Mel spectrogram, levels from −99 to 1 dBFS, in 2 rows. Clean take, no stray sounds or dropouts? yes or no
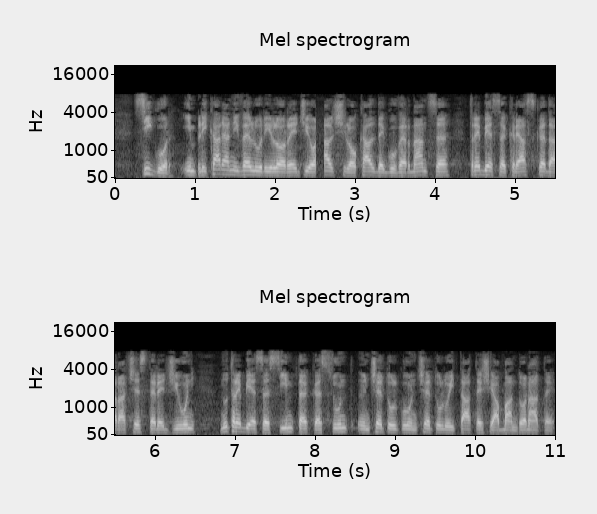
no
